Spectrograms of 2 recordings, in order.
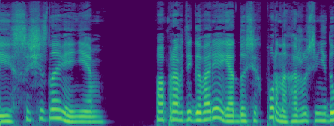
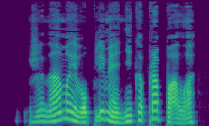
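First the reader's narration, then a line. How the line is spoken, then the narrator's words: Calm answer. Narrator (Russian): ответил спокойно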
